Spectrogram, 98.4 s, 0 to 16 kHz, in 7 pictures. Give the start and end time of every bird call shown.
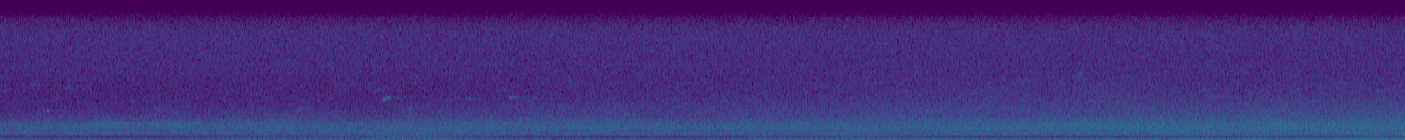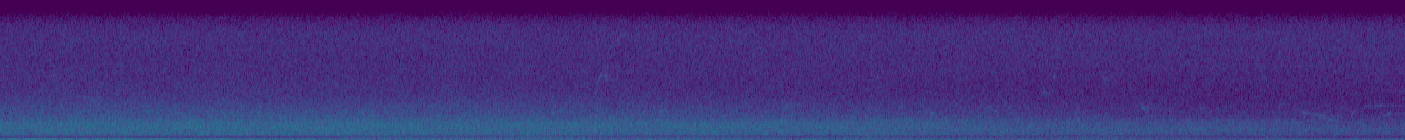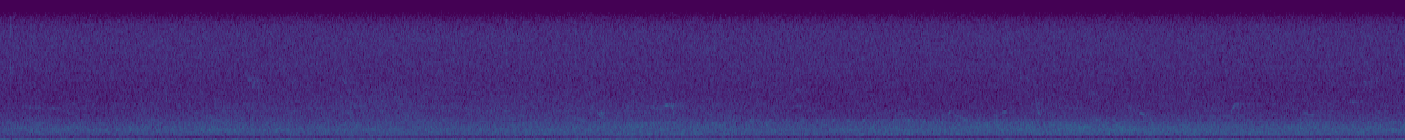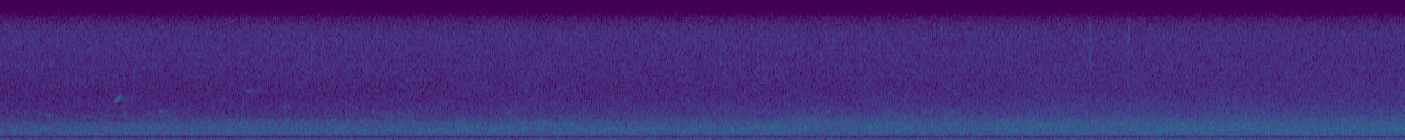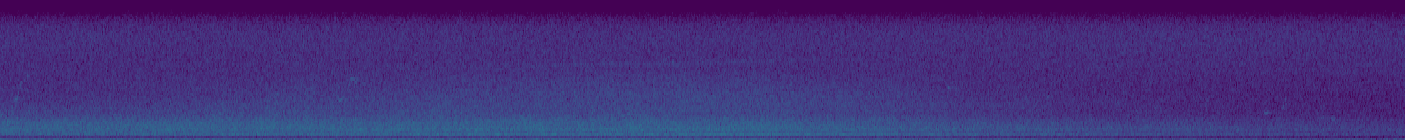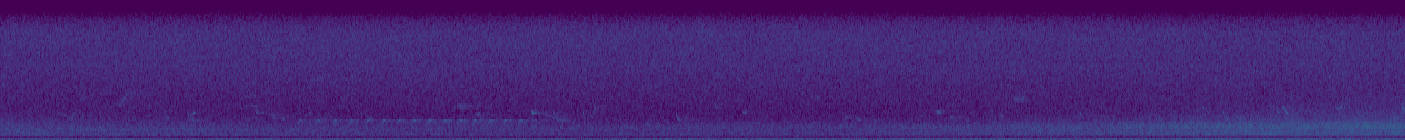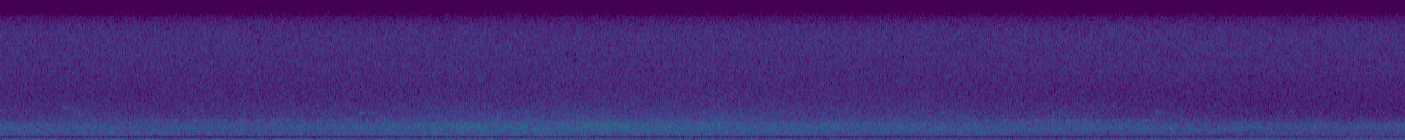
0.0s-7.9s: Gray Catbird (Dumetella carolinensis)
35.1s-37.6s: Northern Cardinal (Cardinalis cardinalis)
43.5s-46.3s: Northern Cardinal (Cardinalis cardinalis)
72.7s-75.7s: Northern Cardinal (Cardinalis cardinalis)
85.1s-88.4s: Northern Cardinal (Cardinalis cardinalis)
93.6s-96.0s: Northern Cardinal (Cardinalis cardinalis)

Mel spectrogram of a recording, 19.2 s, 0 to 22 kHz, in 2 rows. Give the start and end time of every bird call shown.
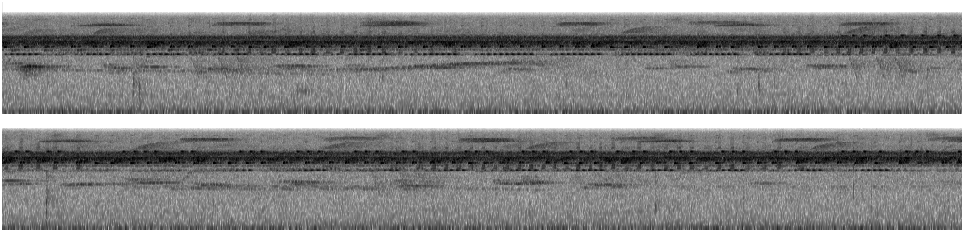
0.0s-3.5s: Rufous-fronted Antthrush (Formicarius rufifrons)
0.0s-19.2s: Hauxwell's Thrush (Turdus hauxwelli)
0.0s-19.2s: Paradise Tanager (Tangara chilensis)
0.1s-0.7s: Black-faced Antthrush (Formicarius analis)
2.9s-5.6s: Striped Woodcreeper (Xiphorhynchus obsoletus)
8.3s-9.2s: Buff-breasted Wren (Cantorchilus leucotis)
10.8s-18.6s: Goeldi's Antbird (Akletos goeldii)
13.3s-15.4s: Black-faced Antthrush (Formicarius analis)

